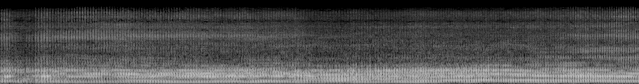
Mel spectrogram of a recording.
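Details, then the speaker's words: 2002 Yamaha Breeze 125 quad after top-end rebuild (new valves, piston rings, gaskets) following a bent valve from over-revving: fast light ticking over hunting engine note, won't idle; owner suspects timing chain, then finds a blown head gasket leaking oil. "so the quad is running and riding it's making that noise and I won't idle"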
